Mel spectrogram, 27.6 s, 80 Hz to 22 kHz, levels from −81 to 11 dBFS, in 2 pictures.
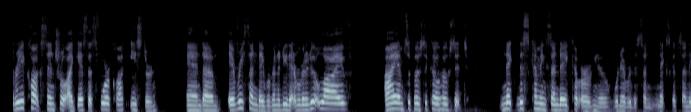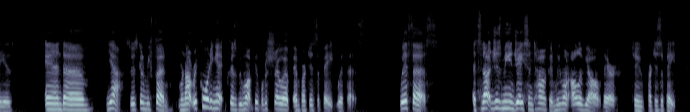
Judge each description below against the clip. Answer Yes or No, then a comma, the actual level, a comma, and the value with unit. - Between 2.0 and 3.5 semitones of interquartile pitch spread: No, average, 4.2 semitones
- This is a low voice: No, high, 195 Hz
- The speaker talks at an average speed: Yes, average, 185 wpm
